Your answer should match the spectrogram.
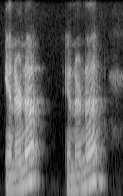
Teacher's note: you don't want to linger on that n if you're going to leave the t out so i don't want internet internet with a long n as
